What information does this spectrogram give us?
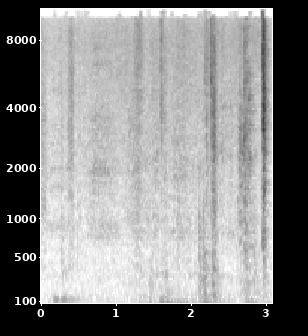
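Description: An airing cupboard door opening or closing, heard as a few soft, low thuds and muffled knocks against a quiet, hissy background.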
